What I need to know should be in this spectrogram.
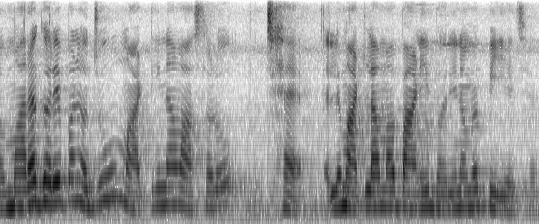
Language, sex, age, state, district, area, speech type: Gujarati, female, 18-30, Gujarat, Surat, rural, spontaneous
